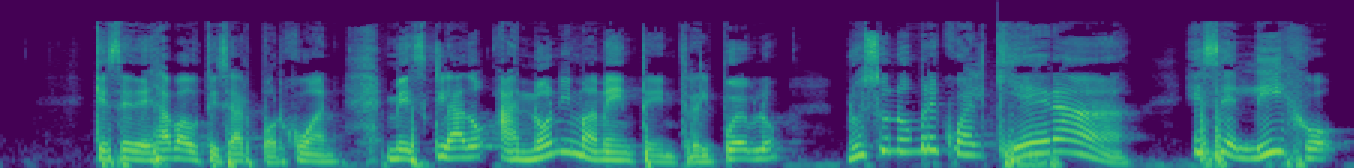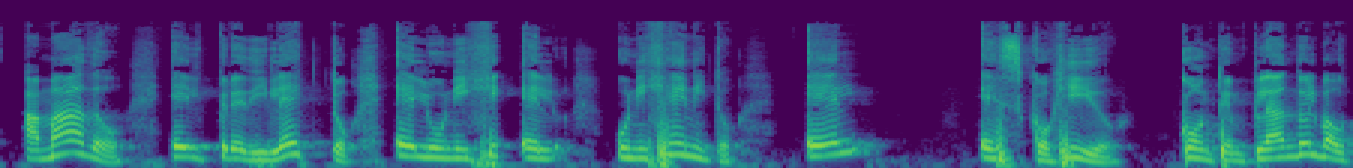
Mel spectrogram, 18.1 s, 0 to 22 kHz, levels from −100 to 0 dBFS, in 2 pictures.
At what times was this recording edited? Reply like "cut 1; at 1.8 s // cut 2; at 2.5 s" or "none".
cut 1; at 16.9 s

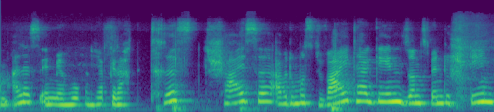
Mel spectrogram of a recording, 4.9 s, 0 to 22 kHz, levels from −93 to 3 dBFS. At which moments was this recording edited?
cut 1; at 1.4 s

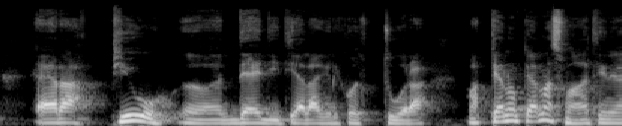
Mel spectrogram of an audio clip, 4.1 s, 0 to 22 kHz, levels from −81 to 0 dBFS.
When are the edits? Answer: none

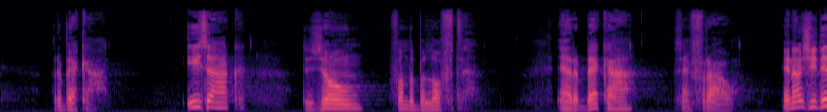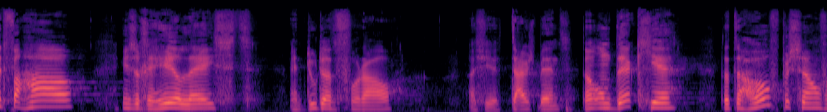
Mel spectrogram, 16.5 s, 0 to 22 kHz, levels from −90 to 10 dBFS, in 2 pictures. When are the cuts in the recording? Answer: cut 1; at 7.8 s // cut 2; at 14.0 s

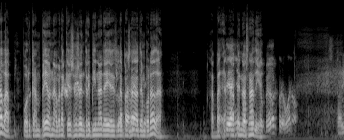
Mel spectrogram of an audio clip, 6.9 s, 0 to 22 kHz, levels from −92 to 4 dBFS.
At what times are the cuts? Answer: cut 1; at 4.5 s

